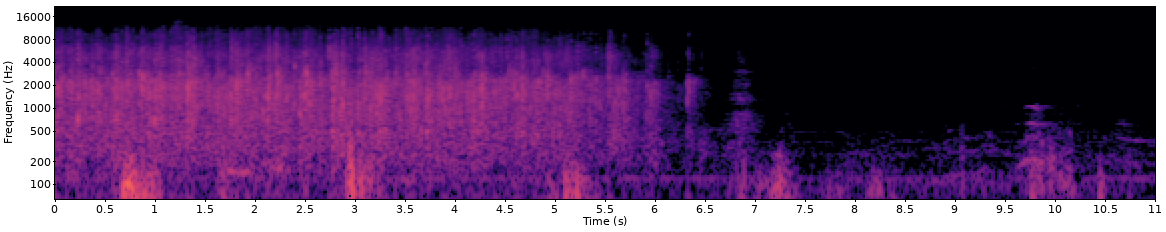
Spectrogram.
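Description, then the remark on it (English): A crowd claps together in a dense, steady burst of applause given as a hand clap of praise, fading after about six seconds and leaving scattered claps and a few murmuring voices. “Will somebody give him a hand clap of praise?”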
